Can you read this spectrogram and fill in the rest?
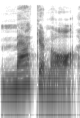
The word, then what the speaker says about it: Mackinac: The Mackinac Bridge sounded like a hick from Georgia. But she told me to pronounce it Mackinac.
